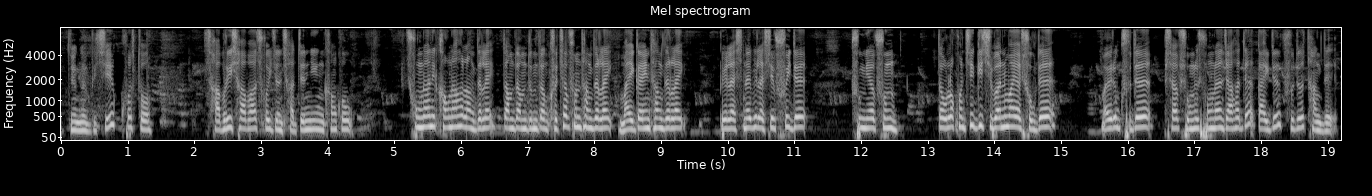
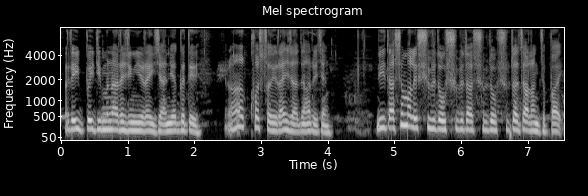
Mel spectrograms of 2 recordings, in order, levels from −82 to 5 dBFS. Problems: low volume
